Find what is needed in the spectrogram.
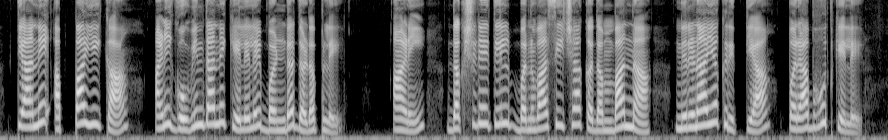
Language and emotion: Marathi, neutral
